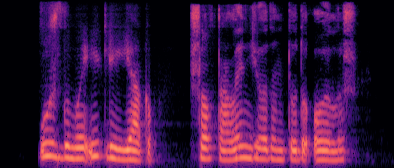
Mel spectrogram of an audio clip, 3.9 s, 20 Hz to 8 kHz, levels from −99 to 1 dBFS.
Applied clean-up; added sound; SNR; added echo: neural mask model DeepFilterNet 3.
